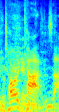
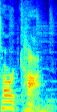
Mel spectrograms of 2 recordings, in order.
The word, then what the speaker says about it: Tarkatan: Joining her in side-swapping is creepy dead guy's Ermac, leaving Melina with only Tarkatans on her side. And yes, it's pronounced Tarkatan.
